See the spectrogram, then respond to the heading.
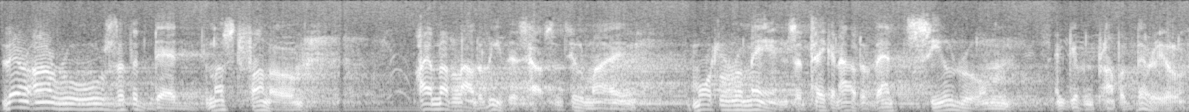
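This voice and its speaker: Deep, echoing, mournful male ghost. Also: very animated, slight background noise, heavily acted. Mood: resigned, courteous. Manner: formal, measured, hesitant storytelling. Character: ghost of a murdered, betrayed would-be novelist, gentle and mournful. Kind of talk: classic radio drama acting. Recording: lo-fi vintage radio, long echoing reverb.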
